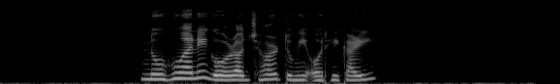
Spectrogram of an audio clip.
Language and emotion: Assamese, neutral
